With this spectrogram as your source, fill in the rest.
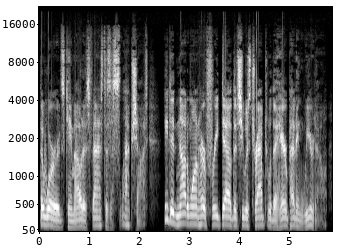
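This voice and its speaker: A man reading an audiobook in a measured, even scripted narration. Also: mid-range voice, dry recording, clean studio sound.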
